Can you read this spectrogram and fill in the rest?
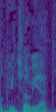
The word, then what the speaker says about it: Krychowiak: Vamos a escuchar si te parece, a uno de los jugadores que habló ayer tras el partido, Krychowiak, que dijo que iban a intentar acabar primeros de grupo.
